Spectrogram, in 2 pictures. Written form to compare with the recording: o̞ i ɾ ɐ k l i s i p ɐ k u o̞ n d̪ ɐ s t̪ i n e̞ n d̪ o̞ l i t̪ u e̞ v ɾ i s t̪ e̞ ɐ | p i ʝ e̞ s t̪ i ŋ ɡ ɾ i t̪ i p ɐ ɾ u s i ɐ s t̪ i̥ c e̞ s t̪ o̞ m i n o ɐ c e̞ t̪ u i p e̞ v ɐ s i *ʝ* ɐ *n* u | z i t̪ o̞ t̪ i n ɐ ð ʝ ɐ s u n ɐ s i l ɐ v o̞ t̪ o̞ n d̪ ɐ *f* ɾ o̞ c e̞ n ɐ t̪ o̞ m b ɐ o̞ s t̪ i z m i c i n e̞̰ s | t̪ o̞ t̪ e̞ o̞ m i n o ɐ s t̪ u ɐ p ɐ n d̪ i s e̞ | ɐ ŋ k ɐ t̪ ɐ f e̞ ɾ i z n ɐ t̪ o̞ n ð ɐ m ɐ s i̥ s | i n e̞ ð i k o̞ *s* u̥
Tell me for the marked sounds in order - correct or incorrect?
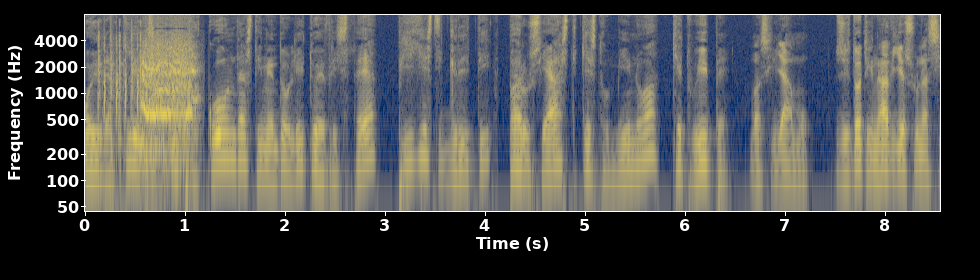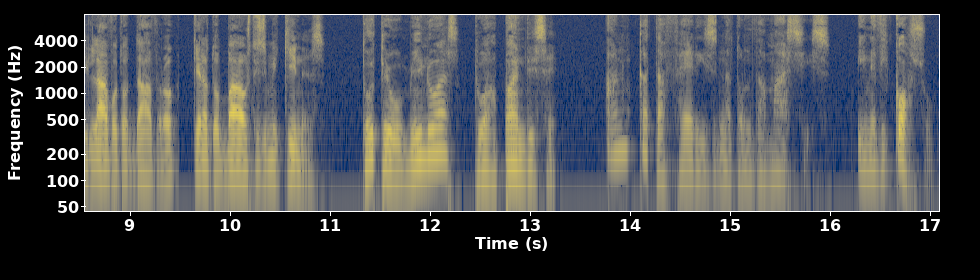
incorrect: ʎ, incorrect: m, incorrect: v, correct

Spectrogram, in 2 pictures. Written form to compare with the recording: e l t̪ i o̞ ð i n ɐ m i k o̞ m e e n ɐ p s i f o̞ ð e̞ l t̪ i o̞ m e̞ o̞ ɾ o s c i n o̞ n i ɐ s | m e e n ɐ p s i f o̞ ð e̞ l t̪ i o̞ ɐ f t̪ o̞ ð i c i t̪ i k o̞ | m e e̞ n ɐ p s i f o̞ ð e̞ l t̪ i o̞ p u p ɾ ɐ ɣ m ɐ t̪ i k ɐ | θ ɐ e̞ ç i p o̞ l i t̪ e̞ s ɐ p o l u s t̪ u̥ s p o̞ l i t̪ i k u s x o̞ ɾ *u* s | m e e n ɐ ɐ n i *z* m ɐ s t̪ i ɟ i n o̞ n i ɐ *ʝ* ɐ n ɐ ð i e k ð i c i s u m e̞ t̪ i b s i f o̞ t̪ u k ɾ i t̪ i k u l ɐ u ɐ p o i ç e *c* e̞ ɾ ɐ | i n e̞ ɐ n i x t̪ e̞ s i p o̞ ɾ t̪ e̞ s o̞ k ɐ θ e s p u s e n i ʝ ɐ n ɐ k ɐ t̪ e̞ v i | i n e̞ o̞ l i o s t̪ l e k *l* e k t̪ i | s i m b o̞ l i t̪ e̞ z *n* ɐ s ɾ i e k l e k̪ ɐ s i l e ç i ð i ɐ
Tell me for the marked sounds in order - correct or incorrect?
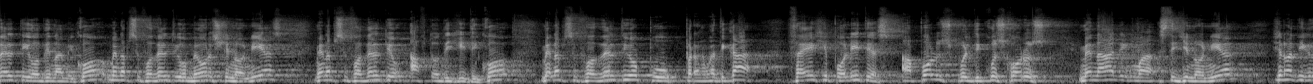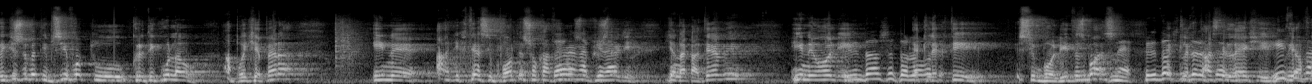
correct, incorrect: ɣ, correct, incorrect: p, correct, incorrect: m

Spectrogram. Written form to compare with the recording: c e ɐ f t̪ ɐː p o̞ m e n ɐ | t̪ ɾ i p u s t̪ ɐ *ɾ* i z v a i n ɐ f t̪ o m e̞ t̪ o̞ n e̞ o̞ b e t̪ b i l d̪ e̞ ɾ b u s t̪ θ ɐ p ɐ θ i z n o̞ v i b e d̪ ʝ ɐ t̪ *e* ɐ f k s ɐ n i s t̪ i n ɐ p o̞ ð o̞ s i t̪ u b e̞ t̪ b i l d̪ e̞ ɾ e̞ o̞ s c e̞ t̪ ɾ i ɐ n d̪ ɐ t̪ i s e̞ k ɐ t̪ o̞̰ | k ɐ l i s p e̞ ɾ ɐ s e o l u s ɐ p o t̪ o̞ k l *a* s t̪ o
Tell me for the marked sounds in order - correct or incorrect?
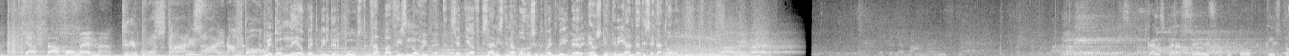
correct, incorrect: i, incorrect: i

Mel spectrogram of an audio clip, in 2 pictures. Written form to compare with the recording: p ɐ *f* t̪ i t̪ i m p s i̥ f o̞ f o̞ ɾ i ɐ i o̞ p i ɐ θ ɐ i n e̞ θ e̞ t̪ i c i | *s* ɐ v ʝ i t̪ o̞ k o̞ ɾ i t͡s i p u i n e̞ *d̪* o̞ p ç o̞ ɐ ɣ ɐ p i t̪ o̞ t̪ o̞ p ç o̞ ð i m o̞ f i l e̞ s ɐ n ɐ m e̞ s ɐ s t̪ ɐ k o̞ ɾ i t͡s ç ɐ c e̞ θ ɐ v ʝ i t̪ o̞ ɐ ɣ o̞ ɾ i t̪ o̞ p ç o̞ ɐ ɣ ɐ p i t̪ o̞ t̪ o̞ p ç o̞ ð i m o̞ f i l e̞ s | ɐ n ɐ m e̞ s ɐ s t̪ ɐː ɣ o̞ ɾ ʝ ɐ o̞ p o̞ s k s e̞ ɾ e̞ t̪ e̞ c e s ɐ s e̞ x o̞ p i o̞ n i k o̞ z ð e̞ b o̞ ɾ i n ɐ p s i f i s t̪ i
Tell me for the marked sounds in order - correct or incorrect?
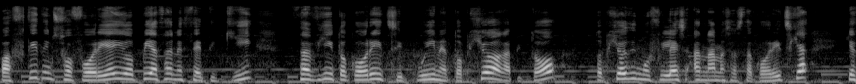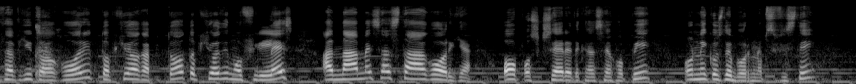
correct, incorrect: θ, incorrect: t̪

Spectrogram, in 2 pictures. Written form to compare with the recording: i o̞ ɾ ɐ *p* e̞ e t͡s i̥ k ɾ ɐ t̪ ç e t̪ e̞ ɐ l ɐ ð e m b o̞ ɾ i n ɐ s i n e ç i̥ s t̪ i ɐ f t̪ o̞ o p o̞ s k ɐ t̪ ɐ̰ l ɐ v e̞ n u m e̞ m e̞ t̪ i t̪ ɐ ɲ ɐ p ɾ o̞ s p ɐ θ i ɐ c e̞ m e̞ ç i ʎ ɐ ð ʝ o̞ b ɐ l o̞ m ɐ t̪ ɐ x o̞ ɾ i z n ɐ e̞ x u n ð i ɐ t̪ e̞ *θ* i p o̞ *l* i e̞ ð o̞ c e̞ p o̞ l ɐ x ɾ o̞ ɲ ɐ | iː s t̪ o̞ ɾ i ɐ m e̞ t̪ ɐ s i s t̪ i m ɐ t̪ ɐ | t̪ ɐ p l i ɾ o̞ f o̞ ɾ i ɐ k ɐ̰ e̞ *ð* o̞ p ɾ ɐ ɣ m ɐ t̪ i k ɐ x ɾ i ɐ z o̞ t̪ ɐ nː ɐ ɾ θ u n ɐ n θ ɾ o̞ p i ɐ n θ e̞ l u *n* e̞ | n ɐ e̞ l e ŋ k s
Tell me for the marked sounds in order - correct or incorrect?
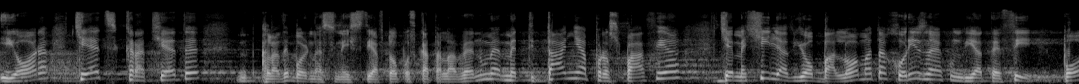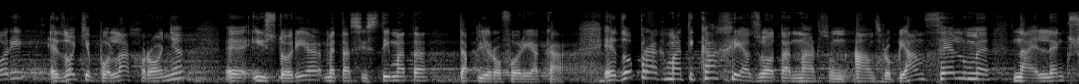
incorrect: c, correct, incorrect: ɾ, correct, incorrect: m

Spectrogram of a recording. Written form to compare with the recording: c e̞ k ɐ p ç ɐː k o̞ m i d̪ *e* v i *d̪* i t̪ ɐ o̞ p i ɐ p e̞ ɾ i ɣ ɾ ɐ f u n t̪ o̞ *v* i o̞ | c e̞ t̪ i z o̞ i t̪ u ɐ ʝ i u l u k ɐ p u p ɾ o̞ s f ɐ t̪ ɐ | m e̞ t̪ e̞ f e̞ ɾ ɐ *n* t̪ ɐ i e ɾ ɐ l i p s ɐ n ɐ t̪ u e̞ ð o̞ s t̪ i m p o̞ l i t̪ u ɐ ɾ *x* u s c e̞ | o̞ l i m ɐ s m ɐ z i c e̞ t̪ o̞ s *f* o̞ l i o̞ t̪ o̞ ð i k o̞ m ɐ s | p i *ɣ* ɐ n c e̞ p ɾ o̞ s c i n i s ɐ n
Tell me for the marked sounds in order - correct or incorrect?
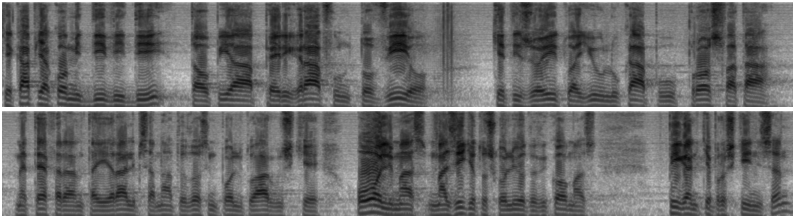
incorrect: i, correct, correct, correct, incorrect: ɣ, incorrect: x, correct

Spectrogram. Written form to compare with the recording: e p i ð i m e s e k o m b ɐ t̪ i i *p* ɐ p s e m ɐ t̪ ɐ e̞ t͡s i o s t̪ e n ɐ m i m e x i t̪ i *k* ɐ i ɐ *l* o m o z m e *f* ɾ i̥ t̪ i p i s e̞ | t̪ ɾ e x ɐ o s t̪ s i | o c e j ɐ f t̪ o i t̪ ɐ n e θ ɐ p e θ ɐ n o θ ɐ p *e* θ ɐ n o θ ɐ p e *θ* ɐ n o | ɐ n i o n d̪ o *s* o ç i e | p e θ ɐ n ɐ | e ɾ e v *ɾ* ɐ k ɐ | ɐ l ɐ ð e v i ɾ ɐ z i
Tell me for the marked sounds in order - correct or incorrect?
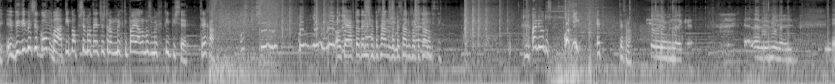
correct, incorrect: p, correct, incorrect: x, correct, correct, correct, incorrect: l

